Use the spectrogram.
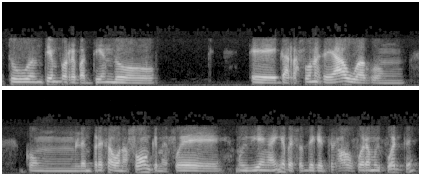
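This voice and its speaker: Cuban man, exiled poet guest, halting delivery full of restarts, tinny phone-line sound. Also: mid-range voice, fairly even intonation. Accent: Cuban Spanish. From Cuba. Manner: halting, many restarts and repeated words. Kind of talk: interview answers.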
